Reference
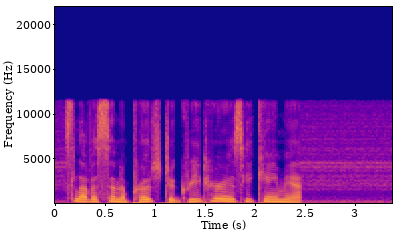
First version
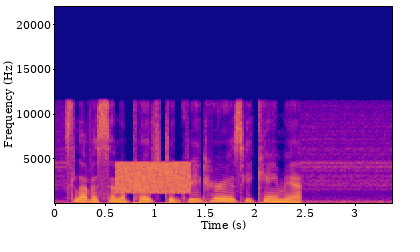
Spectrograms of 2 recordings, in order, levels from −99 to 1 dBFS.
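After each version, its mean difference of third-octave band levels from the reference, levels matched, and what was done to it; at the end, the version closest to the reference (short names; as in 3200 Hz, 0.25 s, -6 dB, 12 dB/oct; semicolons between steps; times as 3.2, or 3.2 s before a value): 2.5 dB: low shelf 130 Hz +6.5 dB; painted sound noise, 0.6–1.36, 1200–4600 Hz -24 dBFS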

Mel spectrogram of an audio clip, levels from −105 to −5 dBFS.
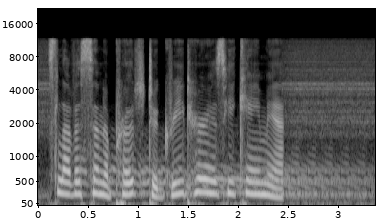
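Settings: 4.0 dB: compressor 2:1, threshold -27 dBFS, peak gain reduction 6.5 dB; on a send: band-limited delay 0.166 s, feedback 81%, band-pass 480 Hz, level -16 dB; on the sum: gain -4 dB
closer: first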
